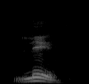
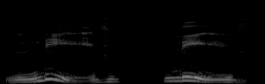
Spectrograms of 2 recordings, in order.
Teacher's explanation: Okay, you see the difference? It's a short sound in live and a long sound in leave.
